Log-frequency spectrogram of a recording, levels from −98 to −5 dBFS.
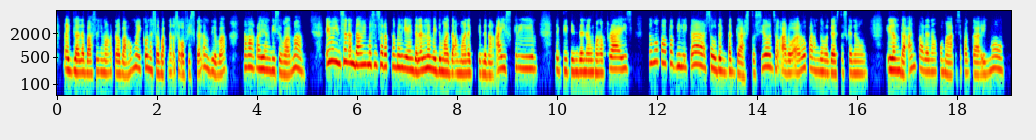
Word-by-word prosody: naglalabasan 210 -2 +2
'yong 205 -1 -2
mga - - -7
trabaho 195 +1 -1
mo 285 - -3
ikaw 270 +2 +1
nasa 210 -5 -1
ba 185 - +2
nasa 210 - -8
nasa 215 - -5
office 190 +1 -9
ka 195 - -1
lang, 275 +2 -4
'di 195 -4 +1
ba? 195 +6 -3 0.3
nakakahiyang 255 -3 +2
'di 225 - +1
sumama, 215 +5 -1 0.4
eh, - - +3
minsan 385 0 +3
ang 340 -2 +4
daming 320 +1 +4
masasarap 315 -2 +1
na 290 - 0
meryenda, 250 -5 +3
lalo 235 +2 +3
na 265 - +3
may 230 - +5
dumadaang 205 -3 +2
mga 195 0 +1
nagtitinda 200 -2 -3
ng - - -11 0.2
ice 255 - -6
cream, 255 -2 -2 0.4
nagtitinda 215 -2 0
ng 210 0 +1
mga 205 0 0
fries, 250 0 +2 0.3
so 350 - -4
mapapabili 345 -7 -1
ka, 310 -1 +3
so 270 -1 +2
dagdag 220 -2 +1
gastos 185 +1 -4
'yun, 285 0 +3
so 250 - -2
araw-araw 205 +6 +1
parang 235 -4 -4
gumagastos 200 -1 0
ka 205 - -2
ng 195 0 -5 0.4
ilang 230 -1 +5
daan 235 +9 0
para 230 -4 -1
lang 215 0 -5
kumain 190 -4 -3
sa 240 - -21
pagkain 195 -2 -4
mo, 250 -1 -3
225 Hz, 185 wpm, -21 LUFS, 200-265 Hz, 0.4 s, may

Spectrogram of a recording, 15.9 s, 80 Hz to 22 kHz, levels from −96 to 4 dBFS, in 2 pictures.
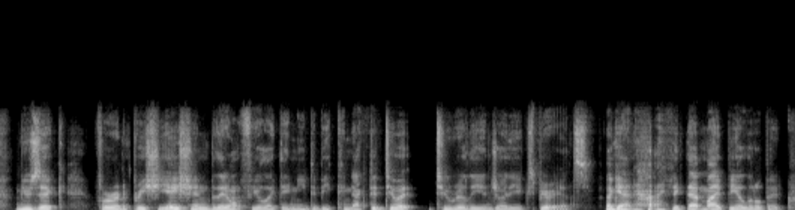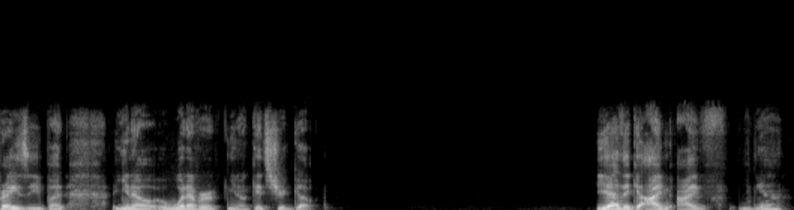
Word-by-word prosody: music 105 -1 +3 0.3
for 100 -1 +4
an 100 - +1
appreciation, 110 +4 +3
but 105 - 0
they 105 - +5
don't 105 0 +1
feel 105 -1 -2
like 100 -1 -3
they 100 +1 -5
need 95 0 -5
to 100 - -5
be 100 +1 -4
connected 95 +6 -4
to 165 - +3
it 170 - 0 0.2
to 110 -2 -1
really 105 -1 0
enjoy 95 0 -4
the 90 0 -4
experience. 85 - -4
Again, 120 -6 +6
I 115 - +2
think 120 +2 -3
that 115 -2 +4
might 110 -1 +2
be 115 - 0
a 110 - +1
little 105 0 -1
bit 95 -2 -10
crazy, 160 - 0
but, 90 0 -9 0.5
you 115 -3 0
know, 95 -2 0
whatever, 105 -2 0
you 115 - -7
know, 100 -1 -9
gets 100 0 -8
your 85 -1 -7
goat. - - -9 2.8
Yeah, - - +7
the - - +3
g - - -2
I'm - - +1
I've 145 +2 -7 0.3
Yeah. 135 - -7
105 Hz, 175 wpm, -23 LUFS, 100-115 Hz, 2.8 s, Yeah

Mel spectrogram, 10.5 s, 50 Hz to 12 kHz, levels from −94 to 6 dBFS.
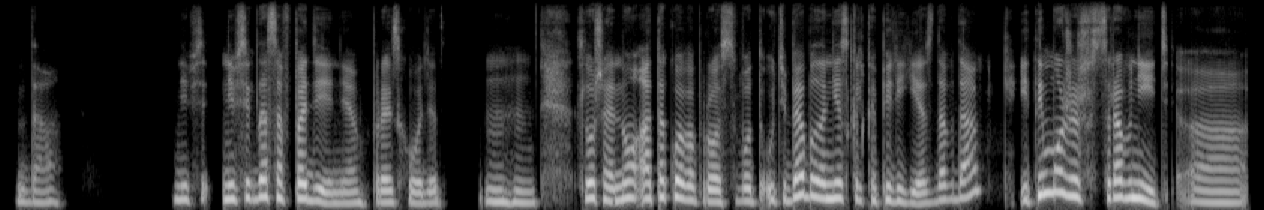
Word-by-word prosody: Н-да. 185 -1 -9 0.9
Не 225 0 -3
все 205 - -13
не 230 0 +3
всегда 250 +4 +2
совпадения 195 -9 +1
происходят. 175 -1 -3 0.3
Мгм. 180 -2 -4 0.3
Слушай, 245 -4 +2
ну, 245 +4 +3
а 240 0 +1
такой 260 -1 +3
вопрос. 195 -3 -1
Вот 200 -1 -4
у 215 - -3
тебя 270 +8 +3
было 265 -3 +4
несколько 235 -3 +1
переездов, 195 +1 -2
да, 255 +7 -2 0.3
и 215 - -3
ты 300 +6 +4
можешь 300 -8 +4
сравнить, 245 -8 +3
э, - - -16
а 180 -1 -6
215 Hz, 150 wpm, -22 LUFS, 185-245 Hz, 0.9 s, было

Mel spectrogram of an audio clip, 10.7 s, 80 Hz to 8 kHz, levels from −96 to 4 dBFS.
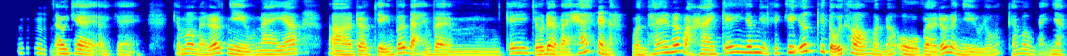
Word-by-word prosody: Ừm, 250 -2 -12
ô 225 - +1
kê, 215 -5 +3
ô - - -6
kê. - - -8 0.5
Cảm - - -6
ơn 235 - +2
bạn 180 - -3
rất 245 +2 +3
nhiều 185 -7 +1
hôm 175 +3 -7
nay 195 0 -1
á, 230 +3 +1 0.3
ờ, 180 -1 +1
trò 190 -2 +2
chuyện 170 -1 -1
với 260 +3 +4
bạn 165 - 0
về 175 -3 0 0.5
cái 260 +1 -1
chủ 185 - +3
đề 210 -3 +5
bài 145 -2 -1
hát 270 - +1
này 235 - +5
nè, 160 - -3 0.2
mình 170 -1 -3
thấy 245 - 0
rất 335 +2 +4
là - - +1
hay, 210 -1 0
cái 295 +2 +2
giống 295 0 +4
như 275 - +2
cái 245 - -6
ký 300 0 +4
ức, 335 +5 +4
cái 335 - -2
tuổi - - +5
thơ 235 -7 +3
của 220 - -6
mình 190 -5 -3
nó 180 - -4
ồ 175 -4 +1
về 170 -2 0
rất - - +4
là 280 - +2
nhiều 165 -5 -3
luôn 170 +4 -7
á. - - -12
Cảm 200 +5 -8
ơn 205 -5 -6
bạn - - -12
nha. 185 -2 -5
205 Hz, 305 wpm, -22 LUFS, 180-255 Hz, 0.5 s, đề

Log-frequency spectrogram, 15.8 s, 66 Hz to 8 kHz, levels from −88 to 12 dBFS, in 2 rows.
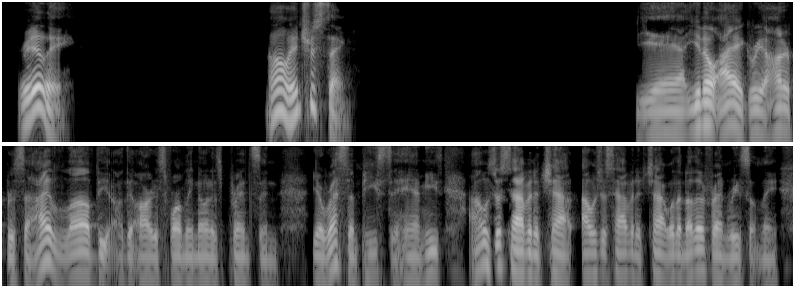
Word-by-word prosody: Really? - - +5 2.0
Oh, 175 -3 +6
interesting. 200 +6 0 2.9
Yeah, 95 +2 -1
you 100 +5 +1
know, 125 0 +9
I 125 - +6
agree 100 -3 +2
100%. 100 -5 -1
I 155 +5 +3
love 100 - 0
the - - -5 0.2
the - - -7
artist 90 -1 -5
formerly 90 -1 -4
known 90 0 -6
as 85 - -10
Prince, 90 -2 -8
and, 80 -2 -14 0.3
yeah, - - -4
rest - - -1
in - - -5
peace 100 +2 -10
to 80 - -10
him. 90 +1 -9
He's 110 +1 -7 0.2
I 115 +2 -7
was 145 -2 -2
just 140 +1 -2
having 110 -3 +5
a 95 - -2
chat 100 -4 -2
I 100 - 0
was 100 0 -3
just 105 -2 -7
having 100 -1 -4
a 90 - -9
chat 100 -1 -3
with 95 0 -3
another 105 +5 0
friend 95 -3 -5
recently 85 -2 -8
95 Hz, 160 wpm, -23 LUFS, 90-110 Hz, 2.9 s, know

